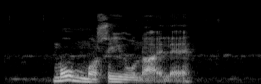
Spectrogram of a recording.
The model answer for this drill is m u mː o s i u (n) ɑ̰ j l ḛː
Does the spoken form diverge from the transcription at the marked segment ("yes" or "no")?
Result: no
